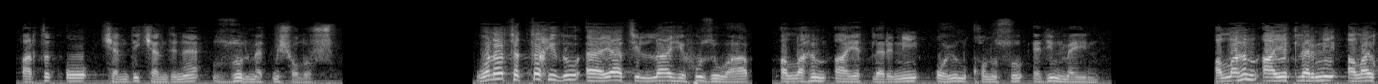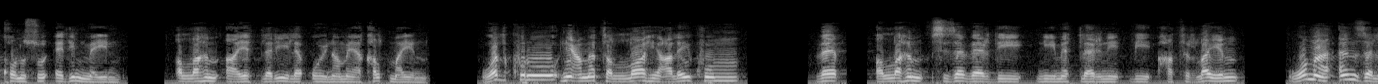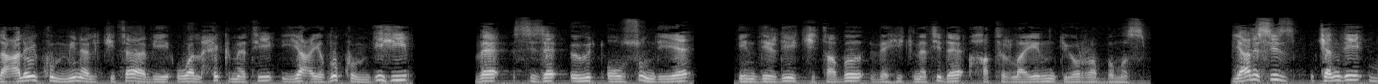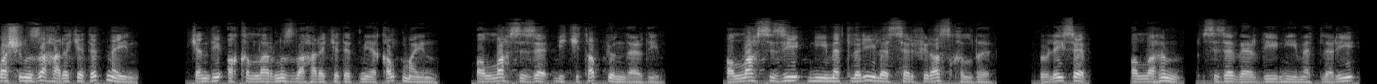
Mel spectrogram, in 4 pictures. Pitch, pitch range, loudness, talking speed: 140 Hz, 120-160 Hz, -19 LUFS, 90 wpm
